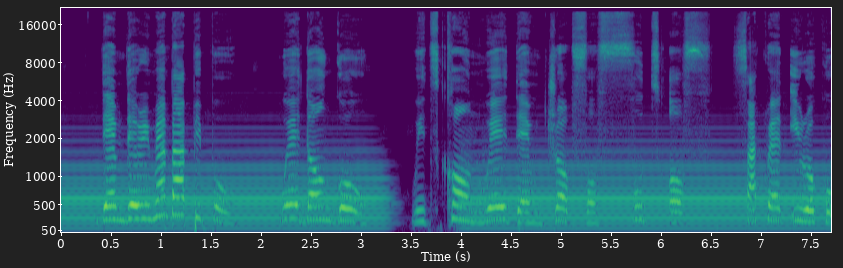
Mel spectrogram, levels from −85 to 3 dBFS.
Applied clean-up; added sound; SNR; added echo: none; Wind instrument, woodwind instrument; 5 dB; none.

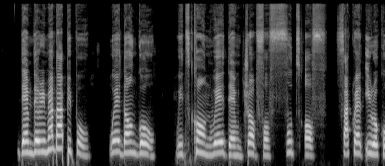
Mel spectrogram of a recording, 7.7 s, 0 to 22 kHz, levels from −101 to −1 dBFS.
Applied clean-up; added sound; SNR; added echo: neural mask model Resemble Enhance denoiser.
